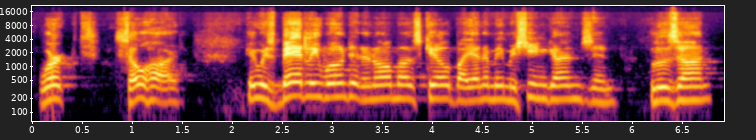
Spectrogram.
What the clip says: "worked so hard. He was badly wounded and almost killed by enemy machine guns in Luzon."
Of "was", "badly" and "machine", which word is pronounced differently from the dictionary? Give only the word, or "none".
none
